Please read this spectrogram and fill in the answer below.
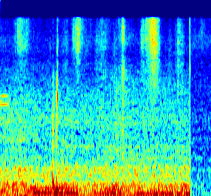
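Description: Car running at cruising speed, heard inside the cabin: a steady low engine drone and road rumble that starts abruptly and cuts off suddenly just before the end.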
